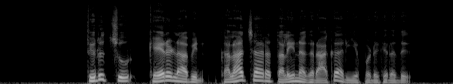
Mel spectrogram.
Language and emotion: Tamil, neutral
